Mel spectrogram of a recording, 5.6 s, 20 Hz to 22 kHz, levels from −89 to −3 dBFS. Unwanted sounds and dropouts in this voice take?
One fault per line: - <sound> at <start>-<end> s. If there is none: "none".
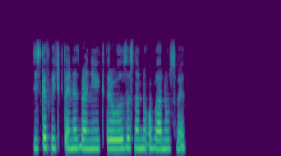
none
